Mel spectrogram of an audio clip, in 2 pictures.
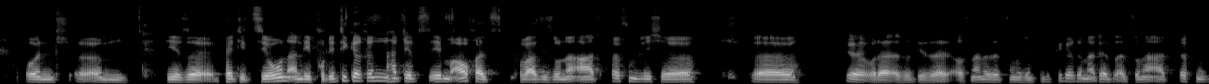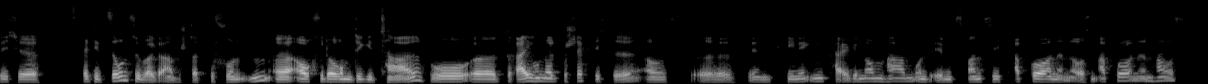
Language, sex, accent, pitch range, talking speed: German, male, German, 115-155 Hz, 135 wpm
